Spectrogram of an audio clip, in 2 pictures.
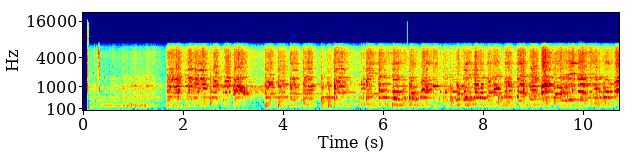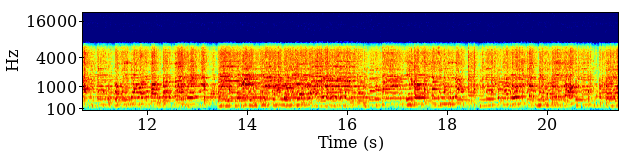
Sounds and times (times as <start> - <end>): Salsa music: 1.6 - 21.4.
